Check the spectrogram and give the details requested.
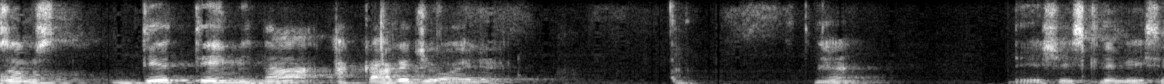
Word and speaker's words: Euler: Então, Euler alemão, né, me informaram que a pronúncia certa seria Euler.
